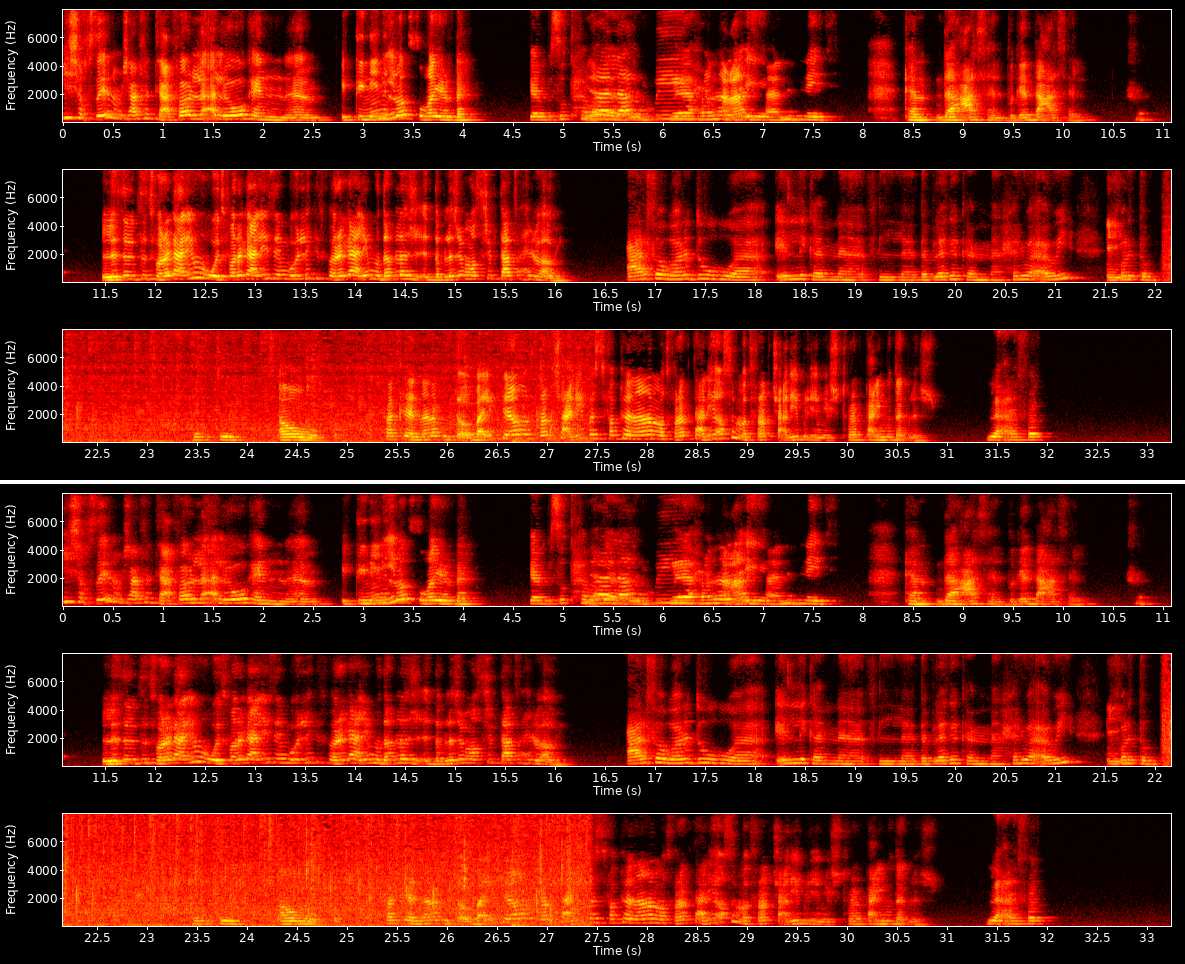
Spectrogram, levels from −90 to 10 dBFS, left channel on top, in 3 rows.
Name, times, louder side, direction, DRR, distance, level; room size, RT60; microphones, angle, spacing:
voice 1, 0.0-4.2 5.2-6.3 6.6-7.3 8.1-10.3 11.5-16.1 21.5-21.7 24.3-24.8 25.4-30.9, left 4 dB, 75° left, 0.7 m, -24 dB
voice 2, 3.1-3.4 4.7-7.7 10.6-10.9 16.7-22.0 23.4-24.0 31.4-31.9, equal, ahead, 0.4 m, -27 dB
sound 1, 22.1-27.5, right 6 dB, 75° right, 0.5 m, -31 dB
3.9 x 2.3 x 2.7 m
head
